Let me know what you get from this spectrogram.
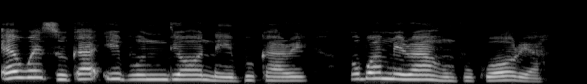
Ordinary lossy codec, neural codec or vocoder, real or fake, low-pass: none; codec, 16 kHz, 16 kbps, FreqCodec, larger model; fake; 7.2 kHz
